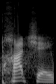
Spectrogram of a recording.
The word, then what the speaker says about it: Pace: But you have restaurants where, like some like, I think it's spelled Pace, P-A-C-E, but Pache, which is down the hill from here, that is a very unique restaurant.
